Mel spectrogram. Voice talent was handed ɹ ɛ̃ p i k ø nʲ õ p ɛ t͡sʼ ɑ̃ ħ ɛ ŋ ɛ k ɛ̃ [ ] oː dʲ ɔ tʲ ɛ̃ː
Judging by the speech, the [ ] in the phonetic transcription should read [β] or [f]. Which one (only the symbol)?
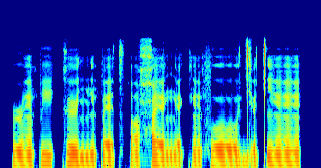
f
